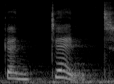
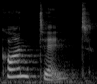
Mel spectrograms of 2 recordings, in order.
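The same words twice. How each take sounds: First: कंटेंट with the stress on the second syllable; कंटेंट, stress at the end; con-TENT. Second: कंटेंट with the stress on the first syllable; कंटेंट, stress up front; CON-tent. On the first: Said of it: "इस शब्द का दूसरा pronunciation है". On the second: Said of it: "दूसरा शब्द है ये". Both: Shown as a demonstration.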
